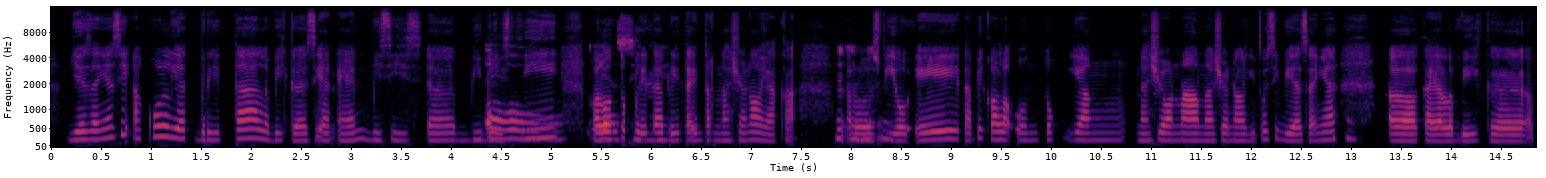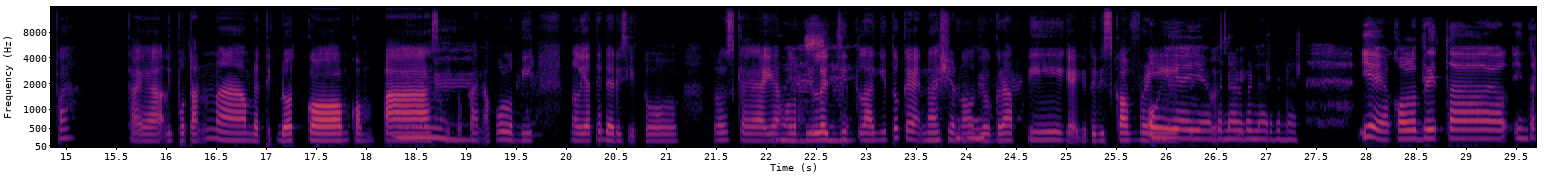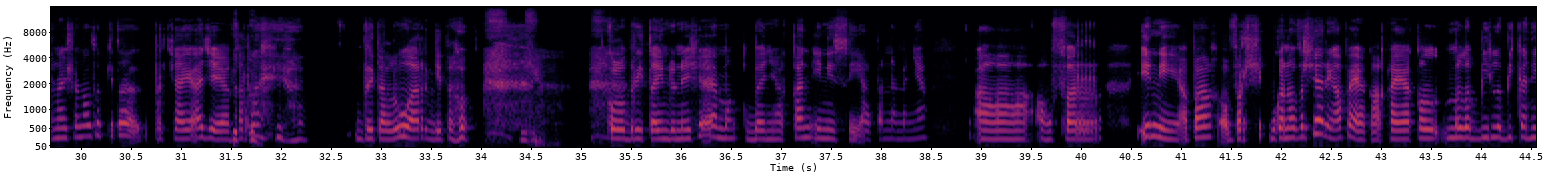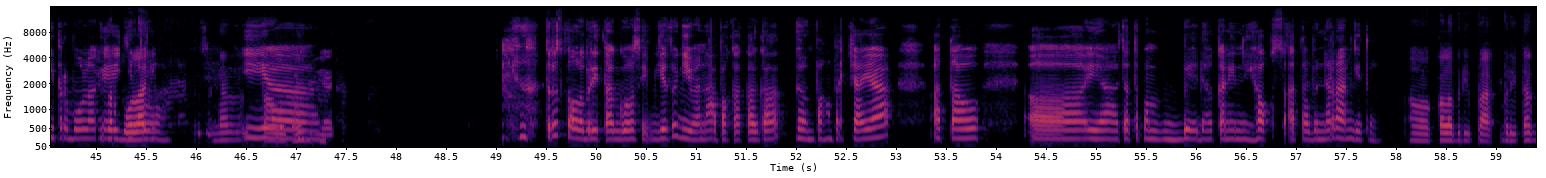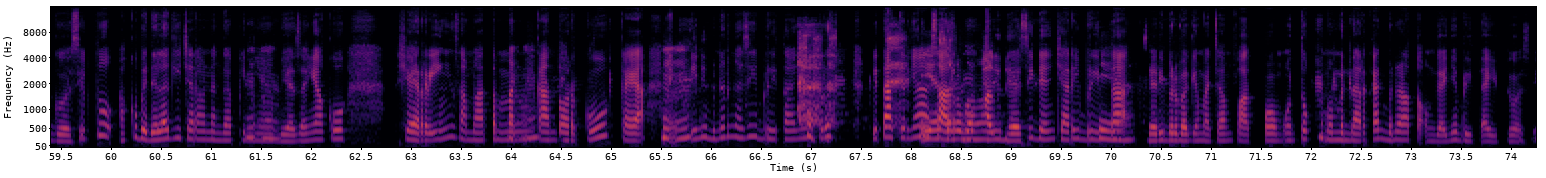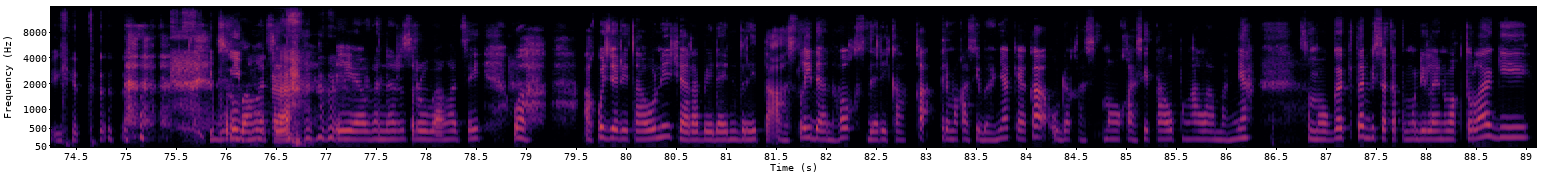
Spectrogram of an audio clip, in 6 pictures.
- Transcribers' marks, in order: other background noise; background speech; in English: "legit"; laughing while speaking: "Betu"; laughing while speaking: "ya"; laughing while speaking: "gitu"; in English: "over sharing"; chuckle; in English: "sharing"; chuckle; chuckle; laughing while speaking: "sih, gitu. Ibu-ibu kan"
- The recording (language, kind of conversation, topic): Indonesian, podcast, Bagaimana cara kamu membedakan berita asli dan hoaks di internet?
